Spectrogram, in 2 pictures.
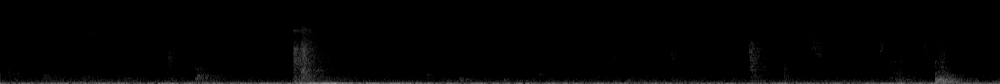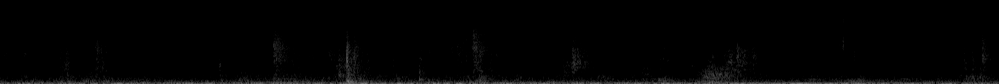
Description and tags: P7 QMPG reading 17
QM Library PG Reading Room quiet flicking pages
